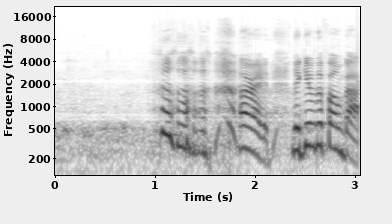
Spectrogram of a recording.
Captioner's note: laughs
